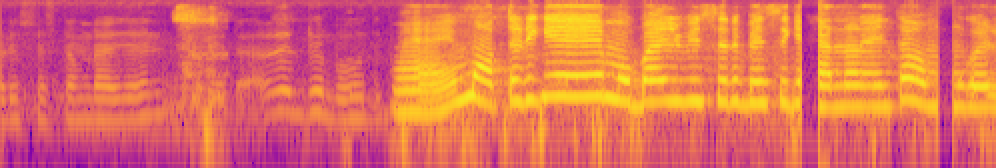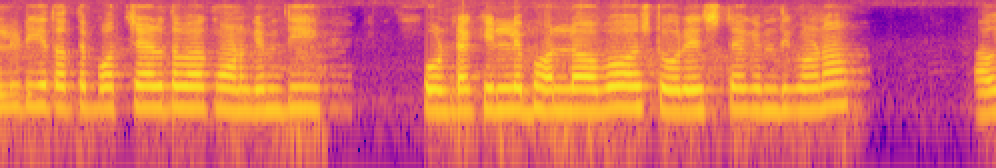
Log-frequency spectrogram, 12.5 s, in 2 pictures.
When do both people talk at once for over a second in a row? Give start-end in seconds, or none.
none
